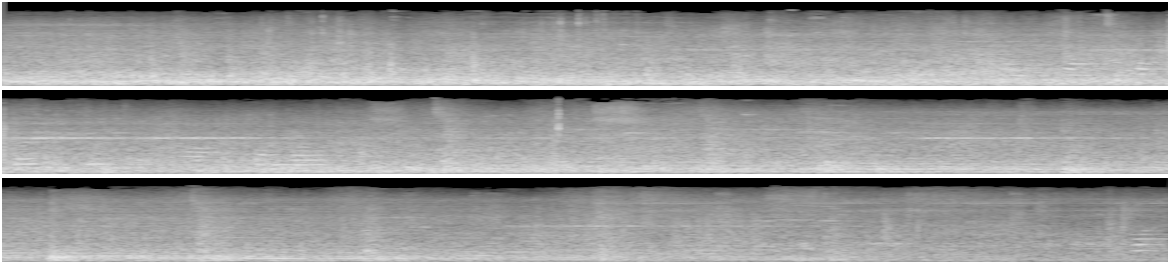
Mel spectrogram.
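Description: A Berlin S-Bahn electric train running along the platform, its wheels rumbling and clattering on the rails, with a faint high wheel squeal a few times. The sound eases off over the last few seconds.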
